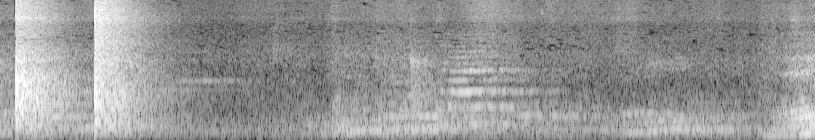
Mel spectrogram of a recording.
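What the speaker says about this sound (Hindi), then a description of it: "तो चलो ऋतिक तालियां ध्यान से सुनना" Sharp hand claps from a maths counting game in a classroom, two loud claps at the start followed by quieter tapping and children's voices talking in the background.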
